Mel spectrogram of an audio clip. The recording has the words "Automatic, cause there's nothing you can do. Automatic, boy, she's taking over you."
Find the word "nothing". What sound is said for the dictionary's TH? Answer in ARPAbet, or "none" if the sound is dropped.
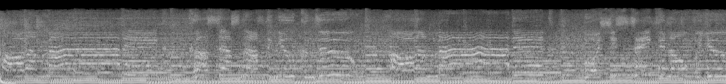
TH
